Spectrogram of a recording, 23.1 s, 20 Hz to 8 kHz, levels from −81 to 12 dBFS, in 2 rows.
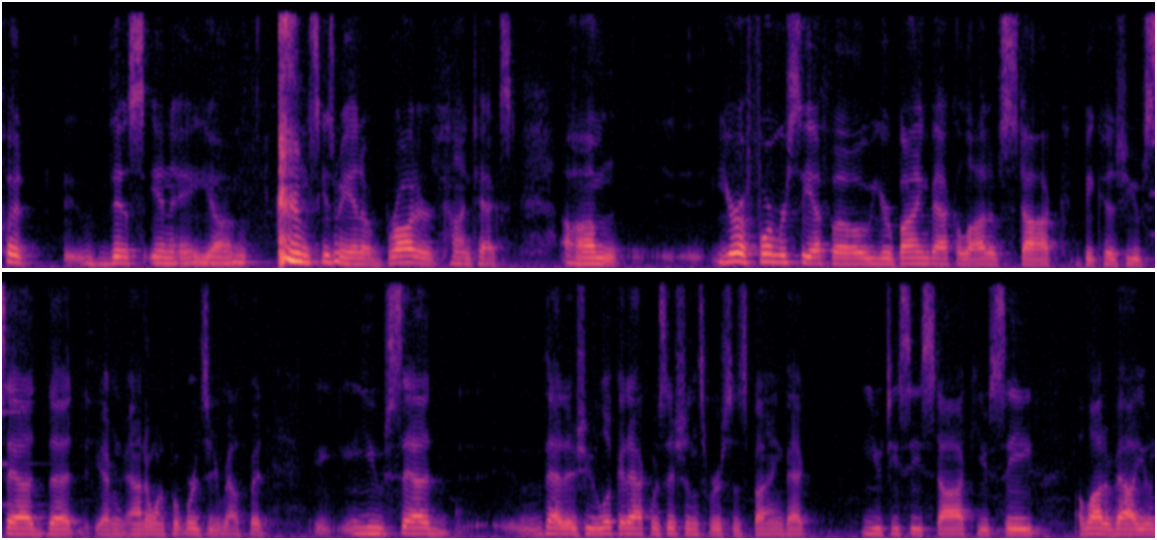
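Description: No technical faults can be heard in this audio. It has passed through a working WebRTC call path, and nothing reaches above 8 kHz, which fits a wideband call codec such as G.722.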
